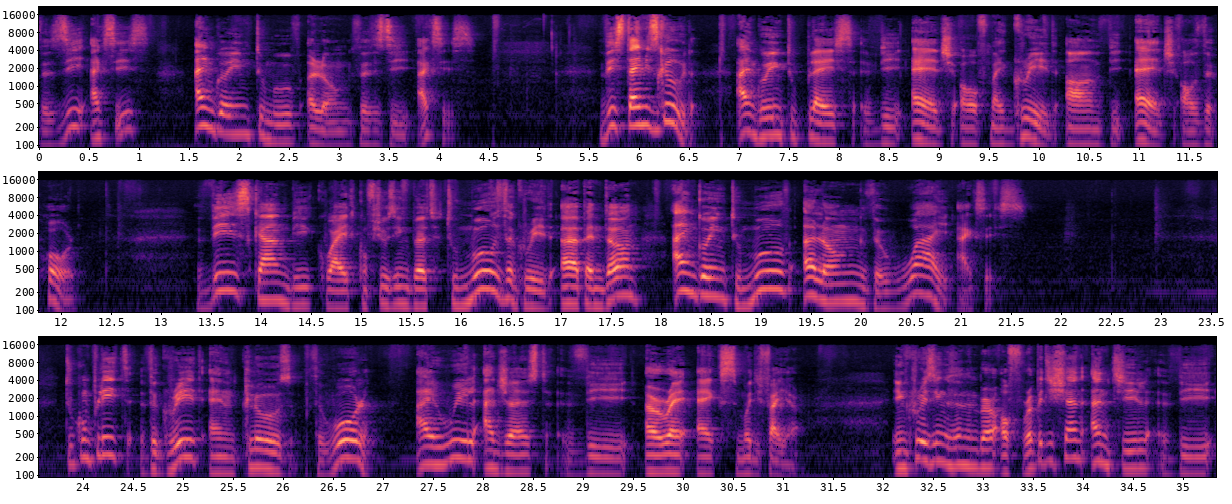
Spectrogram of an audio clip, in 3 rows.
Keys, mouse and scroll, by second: 2.1 g, 3.3 z, 12.1 click, 12.7 middle click, 14.6 middle click, 14.9 ctrl+middle click, 16.0 g, 16.3 z, 18.2 click, 18.5 ctrl+middle click, 20.5 g, 20.7 y, 25.3 click, 25.5 click, 25.7 middle click, 26.4 middle click, 28.3 scroll up 1, 29.3 click, 30.0 click, 30.0 scroll down 1, 30.6 scroll up 1, 31.9 click, 32.7 click, 33.4 click, 34.1 click, 35.0 click.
